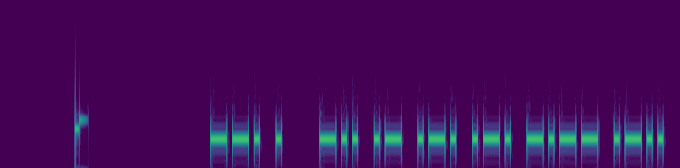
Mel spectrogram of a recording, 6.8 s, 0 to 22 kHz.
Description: Morse code, heard as a keyed tone, about 22 wpm, 700 Hz. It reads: GE DARRYL
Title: K1USN SST QSO Practice - 22wpm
